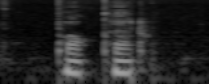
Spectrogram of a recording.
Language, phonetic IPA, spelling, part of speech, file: Polish, [ˈpɔkɛr], poker, noun, LL-Q809 (pol)-poker.wav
